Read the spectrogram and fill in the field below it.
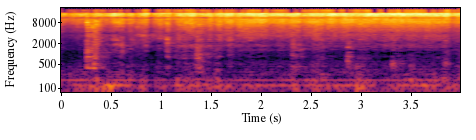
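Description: Chicken biryani with garam masala and pepper being stirred in a pan: a steady scraping, shuffling stir over a soft background sizzle, continuing throughout with no talking.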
